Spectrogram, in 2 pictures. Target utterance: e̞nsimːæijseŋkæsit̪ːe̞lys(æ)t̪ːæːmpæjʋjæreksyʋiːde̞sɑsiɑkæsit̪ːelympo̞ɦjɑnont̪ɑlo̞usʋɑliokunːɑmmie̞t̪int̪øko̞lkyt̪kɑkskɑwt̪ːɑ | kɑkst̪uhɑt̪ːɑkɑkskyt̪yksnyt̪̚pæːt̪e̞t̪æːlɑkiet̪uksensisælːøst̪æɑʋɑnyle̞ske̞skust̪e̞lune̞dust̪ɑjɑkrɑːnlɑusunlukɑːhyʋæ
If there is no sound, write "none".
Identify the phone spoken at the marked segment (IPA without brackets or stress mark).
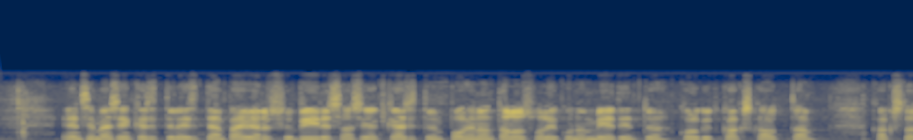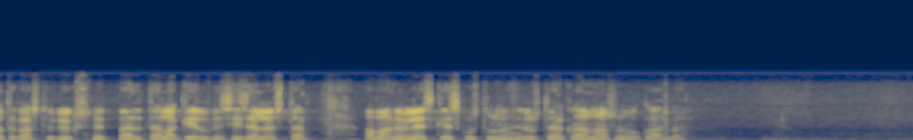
i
